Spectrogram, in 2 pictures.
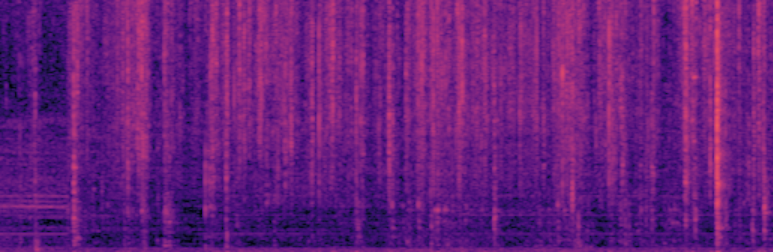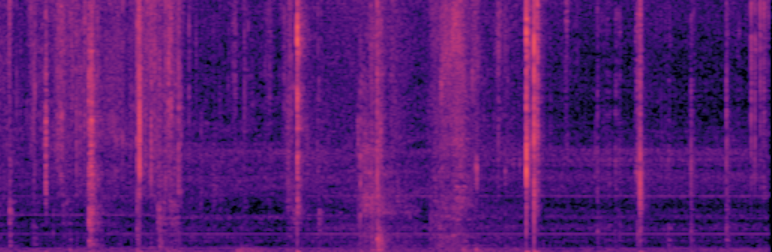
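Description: Near silence: a faint steady hum with scattered faint clicks and taps of small parts being handled at a workbench.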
